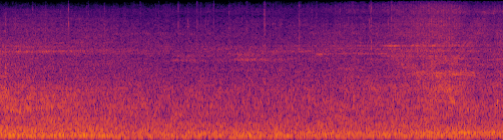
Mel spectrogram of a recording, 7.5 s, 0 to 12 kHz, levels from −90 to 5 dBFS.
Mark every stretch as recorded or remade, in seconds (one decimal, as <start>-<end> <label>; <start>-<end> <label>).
0.0-7.5 remade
